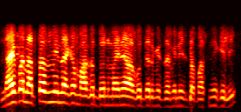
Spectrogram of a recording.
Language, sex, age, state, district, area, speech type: Marathi, male, 30-45, Maharashtra, Gadchiroli, rural, conversation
